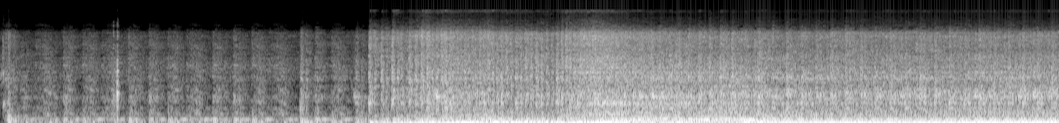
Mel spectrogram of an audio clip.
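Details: Chevrolet Aveo engine knocking: cranks, catches and settles to idle with a steady tapping about three times a second riding over it; knock source undetermined.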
